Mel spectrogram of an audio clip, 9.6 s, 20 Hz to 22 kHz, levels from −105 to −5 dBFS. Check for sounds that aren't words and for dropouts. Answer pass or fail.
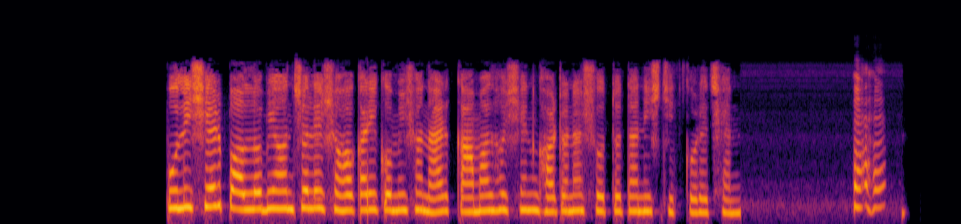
fail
